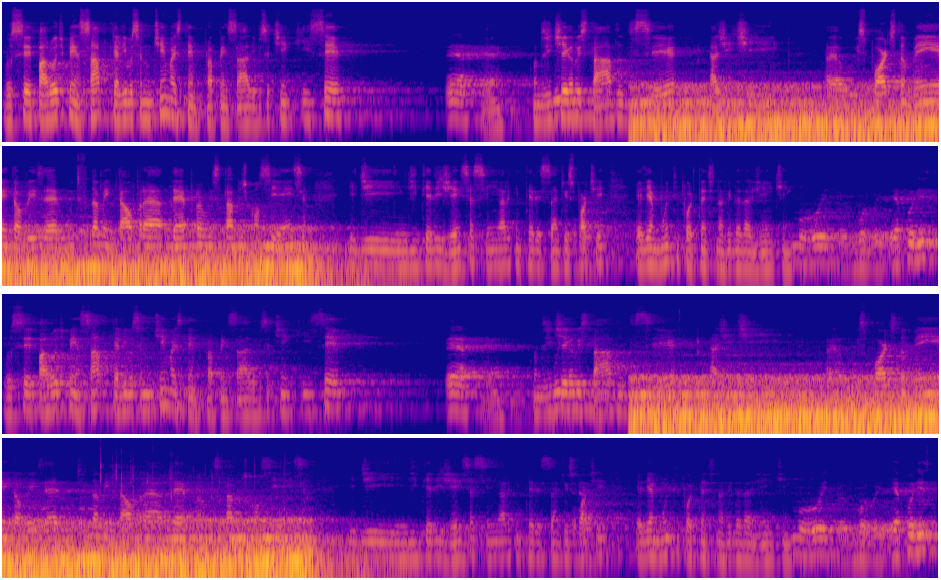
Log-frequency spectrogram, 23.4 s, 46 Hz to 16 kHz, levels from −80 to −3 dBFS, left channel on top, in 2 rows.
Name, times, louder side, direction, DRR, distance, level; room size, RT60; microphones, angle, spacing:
voice 1, 0.0-4.3 6.0-6.2 6.6-8.5 8.8-9.7 10.3-19.3 19.6-21.6, left 4 dB, 80° left, 11 dB, 0.5 m, -36 dB
voice 2, 5.5-5.9 6.9-7.0 18.9-19.1 21.6-23.3, right 1 dB, 15° right, -1 dB, 0.7 m, -36 dB
sound 1, 7.8-15.6, right 3 dB, 70° right, 0.5 m, -24 dB
20.5 x 9.7 x 3.6 m, 2.8 s
head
